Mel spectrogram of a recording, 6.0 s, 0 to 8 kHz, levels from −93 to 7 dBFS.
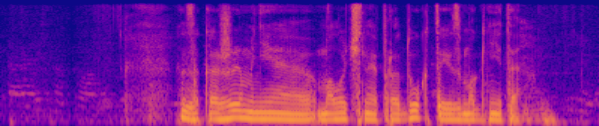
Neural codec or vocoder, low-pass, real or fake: none; 7.2 kHz; real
